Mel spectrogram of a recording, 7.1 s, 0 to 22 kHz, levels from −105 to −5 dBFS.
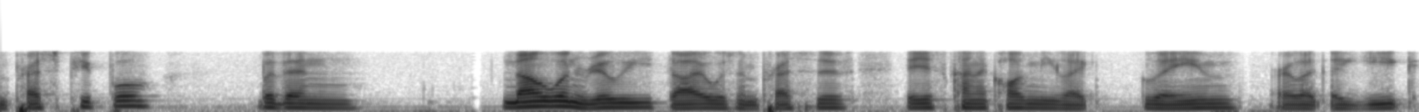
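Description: Throughout the speech, the top of the band sounds slightly dull and hollow. This is channel delay (comb filtering): one channel lags the other by a tiny fraction of a millisecond, which fits a delay of a few samples, and summing to mono cancels their shared content. The first notch sits around 7 kHz. Because the call path passes nothing above 4 kHz, only the gentle roll-off below that notch is audible.

Between 2.36 and 2.43 s, just after "people but then" and before "no one really thought", there is a brief smeared wobble. A second, similar smear falls at 6.20 to 6.26 s. Each is short concealed packet loss. About 40 ms of audio arrived too late for the decoder, and roughly 35 to 39 ms of that gap was filled by extending the preceding sound before blending back into the real signal.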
